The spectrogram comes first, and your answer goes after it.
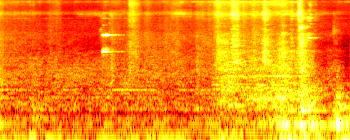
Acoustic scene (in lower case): elevator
